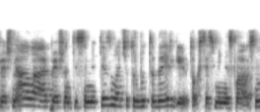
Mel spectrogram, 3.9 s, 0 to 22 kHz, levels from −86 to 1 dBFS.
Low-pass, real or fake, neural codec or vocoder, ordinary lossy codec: 7.2 kHz; real; none; AAC, 64 kbps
